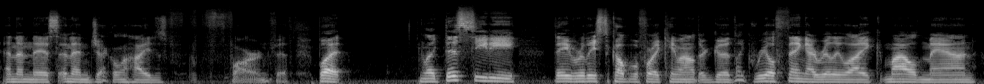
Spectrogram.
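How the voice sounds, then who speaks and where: A young man co-hosting a casual podcast, agreeable and quick to say yeah while giving his own opinions. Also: medium pitch, pushed and bright. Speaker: podcast co-host. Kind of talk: casual chat.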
